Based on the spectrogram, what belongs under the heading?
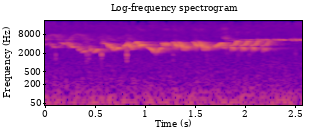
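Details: On an overcast morning at an old hunt camp, a purple finch sings its full song from the top of a tall jack pine: a rich, rapid warble of varied tumbling notes running nearly three seconds over a low rumble.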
